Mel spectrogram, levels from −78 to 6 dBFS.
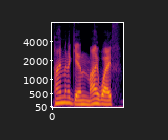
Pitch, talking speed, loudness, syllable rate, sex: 155 Hz, 210 wpm, -17 LUFS, 5.7 syllables/s, male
